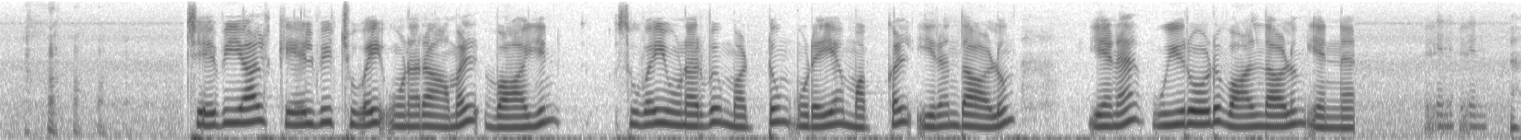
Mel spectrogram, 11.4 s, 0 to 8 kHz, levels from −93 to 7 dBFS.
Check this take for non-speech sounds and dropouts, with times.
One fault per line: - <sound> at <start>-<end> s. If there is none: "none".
- laugh at 0.2-1.0 s
- laugh at 10.7-11.2 s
